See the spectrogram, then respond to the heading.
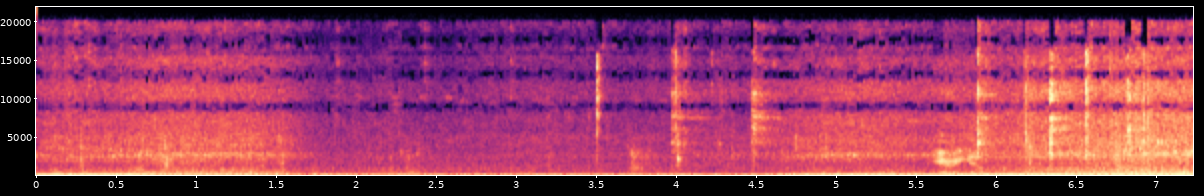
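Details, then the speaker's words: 1977 Chevy C20 truck with a long-standing miss, after adjusting ignition timing by ear by turning the distributor: deep engine drone climbing smoothly without stumbling or pinging on the freeway, clean healthy acceleration with much more power. "so oh that's so much better man i can't even tell you that it's just there right there [Music] i just gained back another 50 plus horsepower just by doing that man"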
